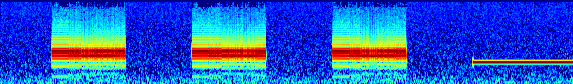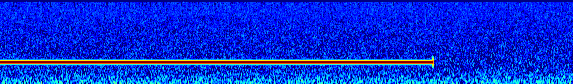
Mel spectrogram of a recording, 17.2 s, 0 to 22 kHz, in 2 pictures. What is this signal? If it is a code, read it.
Emergency Alert System (SAME) tones (header bursts, then the 1050 Hz attention tone), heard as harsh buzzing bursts, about 520.83 baud.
